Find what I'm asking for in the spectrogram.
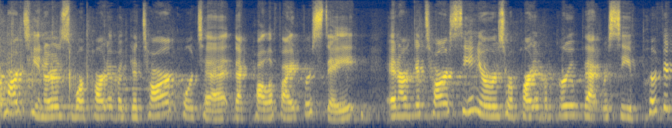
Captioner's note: applause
